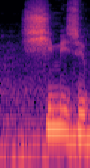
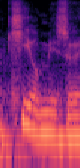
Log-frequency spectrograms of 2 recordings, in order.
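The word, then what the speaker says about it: 清水: this is i know kiyomizu clean water shimizu pronunciation or kiyomizu in this case and i think this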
